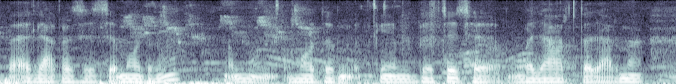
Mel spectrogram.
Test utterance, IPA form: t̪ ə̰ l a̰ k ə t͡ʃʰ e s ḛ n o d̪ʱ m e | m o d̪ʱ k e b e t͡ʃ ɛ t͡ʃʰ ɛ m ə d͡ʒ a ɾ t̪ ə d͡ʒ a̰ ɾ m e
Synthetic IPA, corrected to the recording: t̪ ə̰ l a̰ k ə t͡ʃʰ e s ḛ m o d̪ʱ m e | m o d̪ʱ k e b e t͡ʃ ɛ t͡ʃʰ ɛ b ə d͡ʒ a ɾ t̪ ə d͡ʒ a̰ ɾ m e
